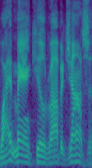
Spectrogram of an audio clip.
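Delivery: ordinary talk, nothing marked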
